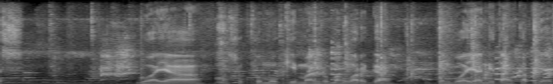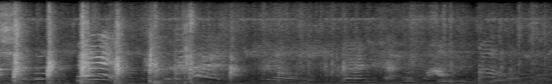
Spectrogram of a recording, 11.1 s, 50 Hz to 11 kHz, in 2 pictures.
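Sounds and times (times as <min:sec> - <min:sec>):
people's voices: 0:00.0 - 0:11.0.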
